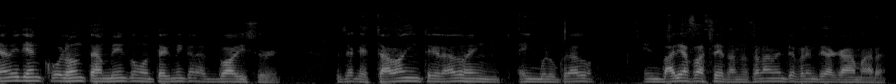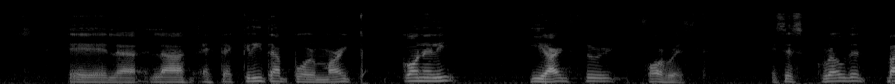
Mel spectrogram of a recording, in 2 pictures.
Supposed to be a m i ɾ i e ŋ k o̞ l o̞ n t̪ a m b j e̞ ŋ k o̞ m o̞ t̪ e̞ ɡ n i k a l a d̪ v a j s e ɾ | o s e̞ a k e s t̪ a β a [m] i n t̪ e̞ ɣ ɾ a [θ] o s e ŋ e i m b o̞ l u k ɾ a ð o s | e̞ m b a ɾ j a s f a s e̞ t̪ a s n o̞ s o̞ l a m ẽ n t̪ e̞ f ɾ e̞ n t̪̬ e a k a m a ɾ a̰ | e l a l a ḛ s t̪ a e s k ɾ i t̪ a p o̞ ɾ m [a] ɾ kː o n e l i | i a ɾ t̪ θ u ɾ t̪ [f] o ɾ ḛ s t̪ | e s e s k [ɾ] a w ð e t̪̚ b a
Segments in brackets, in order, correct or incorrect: incorrect, incorrect, correct, correct, correct

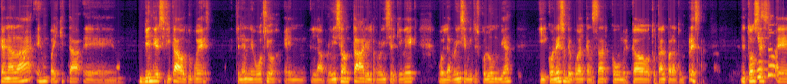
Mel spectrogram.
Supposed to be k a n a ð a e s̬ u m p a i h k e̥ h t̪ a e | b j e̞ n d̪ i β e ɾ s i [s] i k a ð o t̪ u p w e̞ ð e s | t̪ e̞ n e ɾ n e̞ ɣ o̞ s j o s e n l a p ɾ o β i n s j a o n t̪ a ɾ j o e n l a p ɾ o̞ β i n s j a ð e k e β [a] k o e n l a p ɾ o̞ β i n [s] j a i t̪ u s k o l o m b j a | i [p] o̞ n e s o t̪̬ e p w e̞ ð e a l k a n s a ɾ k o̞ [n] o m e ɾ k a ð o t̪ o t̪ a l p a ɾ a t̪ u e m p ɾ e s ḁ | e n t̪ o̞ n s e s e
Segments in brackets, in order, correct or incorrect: incorrect, incorrect, correct, incorrect, incorrect

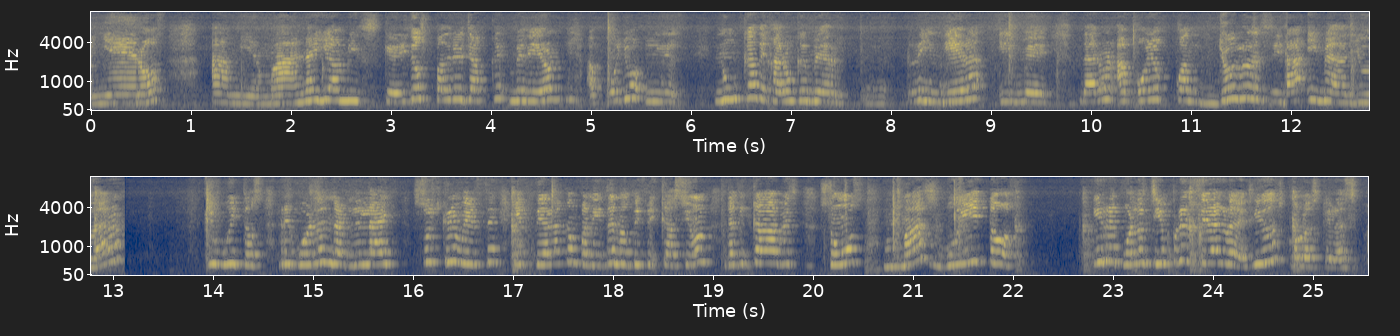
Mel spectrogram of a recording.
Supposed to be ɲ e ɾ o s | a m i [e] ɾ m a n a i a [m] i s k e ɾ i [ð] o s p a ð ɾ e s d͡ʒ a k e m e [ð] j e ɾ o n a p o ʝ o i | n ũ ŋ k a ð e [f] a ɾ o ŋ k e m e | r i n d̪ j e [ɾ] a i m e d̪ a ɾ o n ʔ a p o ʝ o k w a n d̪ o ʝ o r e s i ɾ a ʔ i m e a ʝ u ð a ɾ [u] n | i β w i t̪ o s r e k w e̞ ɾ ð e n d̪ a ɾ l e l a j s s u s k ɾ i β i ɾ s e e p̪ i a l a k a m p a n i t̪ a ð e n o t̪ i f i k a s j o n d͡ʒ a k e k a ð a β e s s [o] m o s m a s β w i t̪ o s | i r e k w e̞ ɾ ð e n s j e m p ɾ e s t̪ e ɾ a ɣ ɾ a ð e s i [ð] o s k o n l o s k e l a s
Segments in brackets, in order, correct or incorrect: correct, correct, correct, correct, incorrect, correct, incorrect, correct, correct

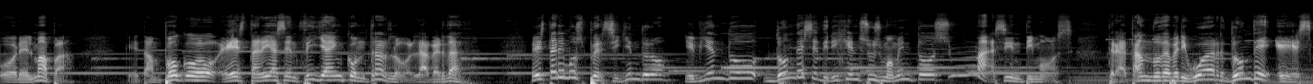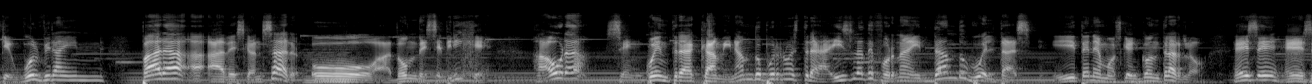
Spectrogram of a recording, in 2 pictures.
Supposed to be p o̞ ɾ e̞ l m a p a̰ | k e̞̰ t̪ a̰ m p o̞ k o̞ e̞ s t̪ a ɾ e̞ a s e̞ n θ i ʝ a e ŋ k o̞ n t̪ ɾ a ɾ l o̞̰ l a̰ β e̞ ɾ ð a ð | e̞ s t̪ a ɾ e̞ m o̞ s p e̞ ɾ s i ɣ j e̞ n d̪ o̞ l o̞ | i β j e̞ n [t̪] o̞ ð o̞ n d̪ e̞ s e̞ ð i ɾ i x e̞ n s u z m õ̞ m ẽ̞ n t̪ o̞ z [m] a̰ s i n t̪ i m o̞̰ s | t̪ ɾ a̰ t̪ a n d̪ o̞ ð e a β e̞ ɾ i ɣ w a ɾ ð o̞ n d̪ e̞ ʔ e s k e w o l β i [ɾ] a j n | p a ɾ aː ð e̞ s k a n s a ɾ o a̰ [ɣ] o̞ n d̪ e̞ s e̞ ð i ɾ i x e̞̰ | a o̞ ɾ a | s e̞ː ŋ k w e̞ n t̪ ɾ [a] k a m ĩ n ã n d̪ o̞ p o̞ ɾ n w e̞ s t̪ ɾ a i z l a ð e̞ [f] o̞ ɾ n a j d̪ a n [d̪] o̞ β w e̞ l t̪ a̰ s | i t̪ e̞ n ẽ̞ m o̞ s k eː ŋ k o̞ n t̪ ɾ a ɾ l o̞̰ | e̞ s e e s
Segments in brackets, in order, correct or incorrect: incorrect, correct, correct, incorrect, correct, correct, correct

